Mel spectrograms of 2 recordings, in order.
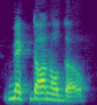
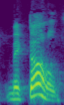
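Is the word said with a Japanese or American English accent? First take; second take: Japanese; American English. First: The word is said with Japanese-style syllables and inflection. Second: The word is said with a plain American English accent. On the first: The speaker adapts to be understood by local listeners. The speaker calls it right. "you would have to change your inflections to match theirs" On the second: The speaker uses their own usual pronunciation. The speaker calls it wrong. "Instead of just saying McDonald's"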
